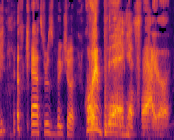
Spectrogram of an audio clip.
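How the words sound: The word balls is strongly stressed.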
